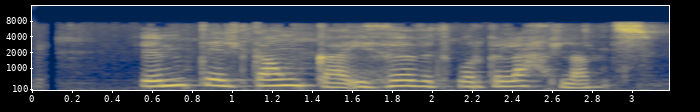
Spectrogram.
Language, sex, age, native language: Icelandic, female, 20-29, Icelandic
